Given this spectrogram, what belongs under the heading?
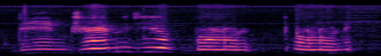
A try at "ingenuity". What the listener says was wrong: Now you're having trouble with that ingenuity, the ingenuity. So you're leaving out one of the syllables in that word again, the ingenuity.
